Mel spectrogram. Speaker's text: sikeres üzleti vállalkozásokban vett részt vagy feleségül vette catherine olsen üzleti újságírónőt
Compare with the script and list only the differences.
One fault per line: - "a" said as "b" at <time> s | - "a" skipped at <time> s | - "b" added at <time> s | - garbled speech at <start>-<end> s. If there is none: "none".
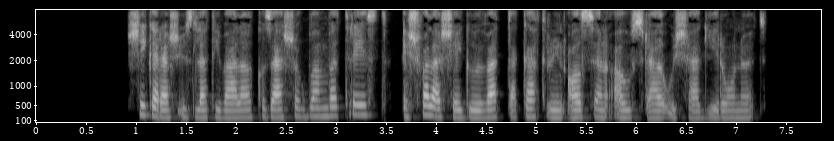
- "vagy" said as "és" at 3.6 s
- "üzleti" said as "ausztrál" at 5.7 s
